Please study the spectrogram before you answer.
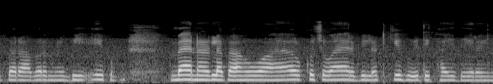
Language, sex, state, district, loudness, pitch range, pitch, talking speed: Hindi, female, Uttar Pradesh, Shamli, -16 LUFS, 200-210 Hz, 205 Hz, 220 wpm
